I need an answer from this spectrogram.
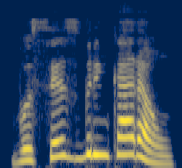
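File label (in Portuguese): "vocês brincarão", Portuguese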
